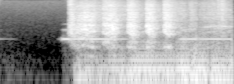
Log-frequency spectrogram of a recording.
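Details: Hyundai Starex diesel that would not start, fixed by priming the feed pump and cleaning a very dirty fuel tank after a fuel rail pressure check-engine code, starts in one crank into a steady even clatter; normal start.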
